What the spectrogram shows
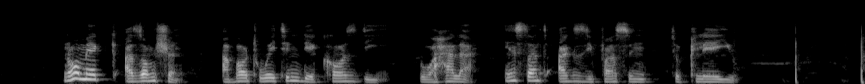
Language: Nigerian Pidgin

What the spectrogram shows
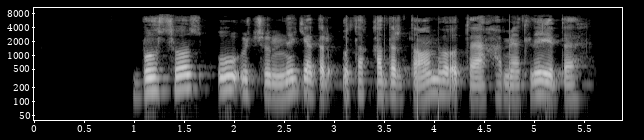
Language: Uzbek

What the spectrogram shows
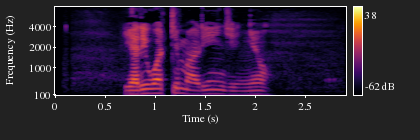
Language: Ganda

